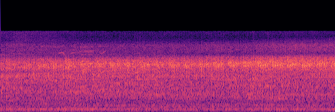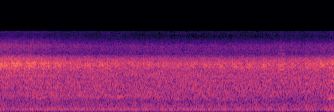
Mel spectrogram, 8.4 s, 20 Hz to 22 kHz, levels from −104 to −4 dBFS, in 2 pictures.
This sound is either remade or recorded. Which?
recorded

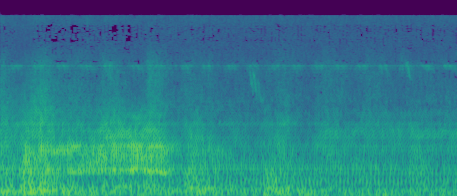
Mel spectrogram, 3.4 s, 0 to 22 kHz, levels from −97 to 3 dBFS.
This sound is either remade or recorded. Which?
remade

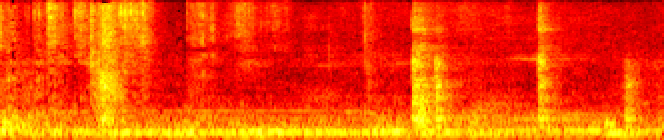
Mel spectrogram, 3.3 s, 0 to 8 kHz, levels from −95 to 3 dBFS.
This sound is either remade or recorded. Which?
recorded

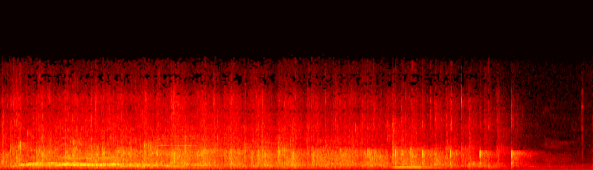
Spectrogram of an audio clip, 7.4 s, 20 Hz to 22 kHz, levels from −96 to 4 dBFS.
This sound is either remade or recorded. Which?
recorded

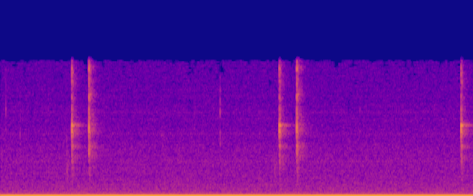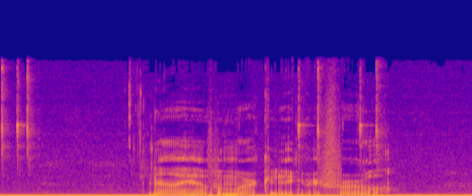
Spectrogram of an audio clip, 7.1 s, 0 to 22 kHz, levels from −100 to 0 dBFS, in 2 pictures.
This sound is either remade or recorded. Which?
recorded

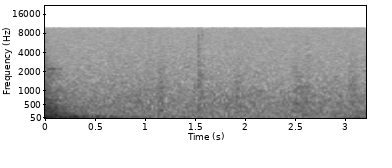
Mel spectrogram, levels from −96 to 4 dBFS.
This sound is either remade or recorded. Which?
recorded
